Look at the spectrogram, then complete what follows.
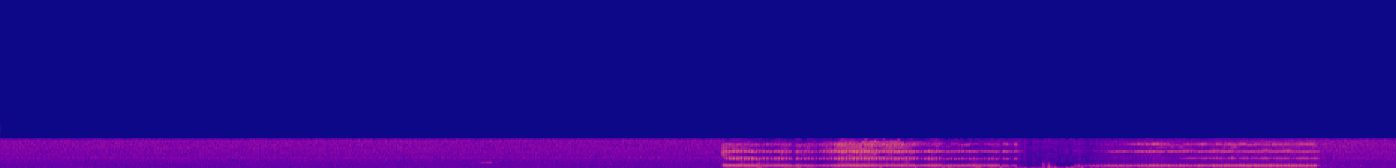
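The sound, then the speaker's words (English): A steady telephone dial tone as a radio host places a call for a live radio show interview, with a buzzy, harmonic hum coming in after a few seconds of faint hiss, broken briefly by a few clicks before the tone resumes and then cuts off. “I'm about to get him on the phone in just a minute here.”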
